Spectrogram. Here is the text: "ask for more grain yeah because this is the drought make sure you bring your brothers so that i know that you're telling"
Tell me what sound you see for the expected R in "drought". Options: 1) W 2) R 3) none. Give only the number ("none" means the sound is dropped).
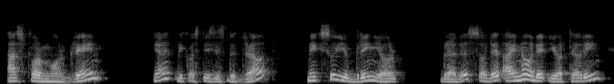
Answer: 2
